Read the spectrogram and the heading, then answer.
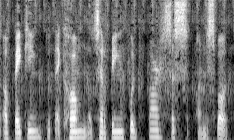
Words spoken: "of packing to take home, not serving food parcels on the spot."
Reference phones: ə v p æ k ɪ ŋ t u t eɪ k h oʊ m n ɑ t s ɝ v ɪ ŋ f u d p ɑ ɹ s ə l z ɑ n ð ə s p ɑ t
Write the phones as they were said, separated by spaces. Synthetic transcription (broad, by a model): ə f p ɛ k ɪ ŋ t u t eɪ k h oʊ m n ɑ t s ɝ p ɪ ŋ f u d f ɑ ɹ s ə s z ɑ n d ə s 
